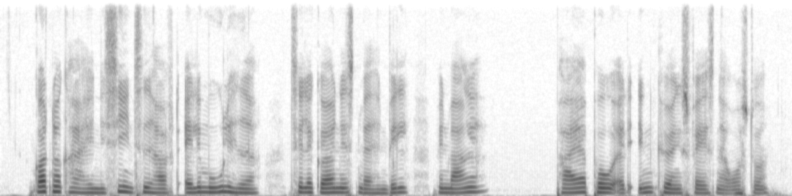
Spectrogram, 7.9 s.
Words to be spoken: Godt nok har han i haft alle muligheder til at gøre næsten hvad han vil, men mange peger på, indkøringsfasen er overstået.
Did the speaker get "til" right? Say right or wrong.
right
